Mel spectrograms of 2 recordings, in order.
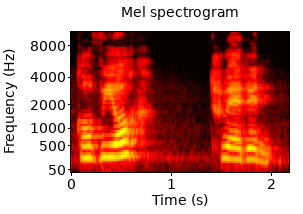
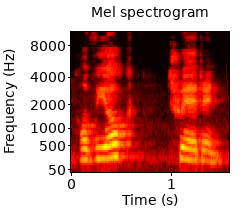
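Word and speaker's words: Cofiwch Dryweryn: So this is called Cofioch Trwerin. That's the pronunciation. Cofioch Trwerin.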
